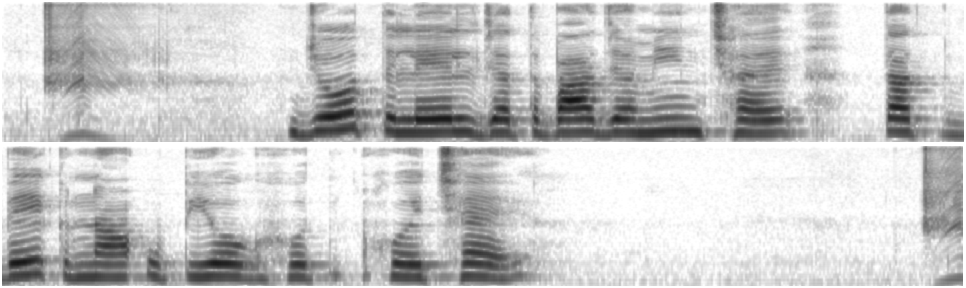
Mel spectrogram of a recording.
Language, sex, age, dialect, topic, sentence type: Maithili, female, 36-40, Bajjika, agriculture, statement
